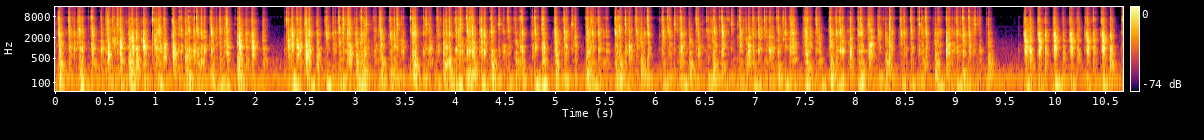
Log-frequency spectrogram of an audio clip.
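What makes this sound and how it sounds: A full-size mechanical keyboard with Razer clicky green switches and dyed PBT plastic keycaps, resting on a desk, is typed fast with fingertips and short nails. Continuous bright, sharp clicks run almost nonstop, with brief pauses around 2 and 9.5 seconds, over a faint steady low hum.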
